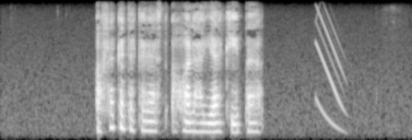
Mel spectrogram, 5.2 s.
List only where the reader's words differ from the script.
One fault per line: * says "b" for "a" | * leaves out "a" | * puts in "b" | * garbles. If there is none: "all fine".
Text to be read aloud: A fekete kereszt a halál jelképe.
all fine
